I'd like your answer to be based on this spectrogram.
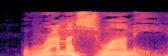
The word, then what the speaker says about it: Ramaswamy: Ramaswamy.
